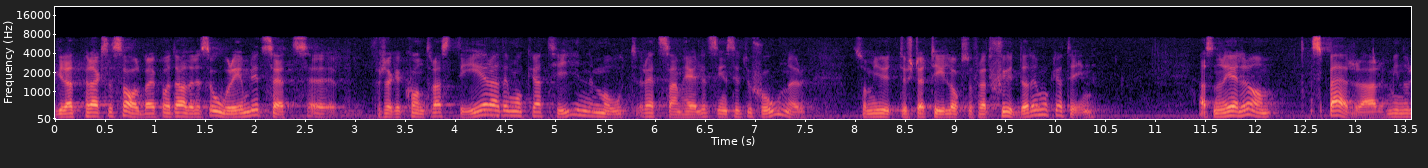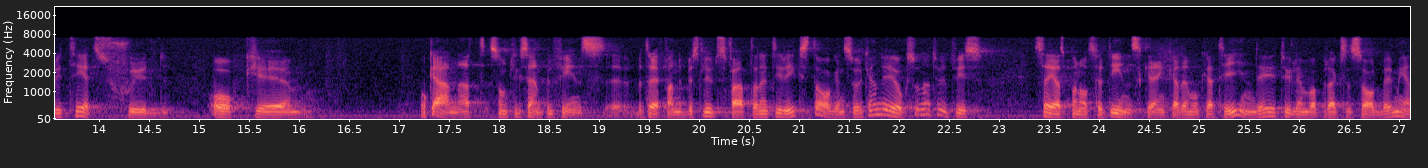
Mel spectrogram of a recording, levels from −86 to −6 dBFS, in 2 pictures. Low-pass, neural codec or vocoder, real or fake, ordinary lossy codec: 7.2 kHz; none; real; Opus, 64 kbps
